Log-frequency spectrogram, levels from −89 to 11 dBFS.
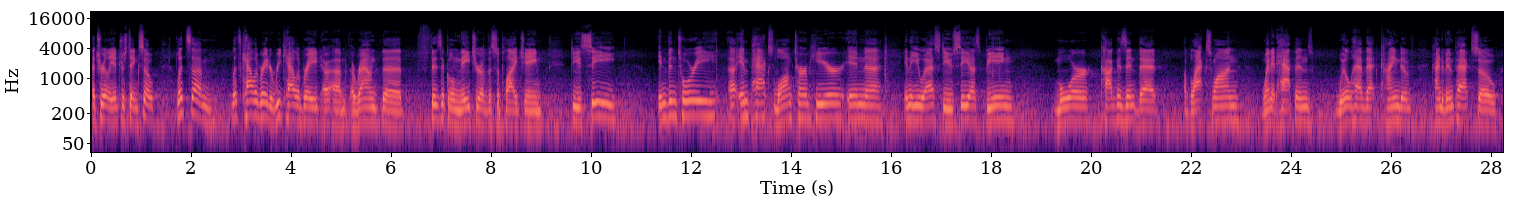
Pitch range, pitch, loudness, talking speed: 120-150 Hz, 135 Hz, -22 LUFS, 120 wpm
